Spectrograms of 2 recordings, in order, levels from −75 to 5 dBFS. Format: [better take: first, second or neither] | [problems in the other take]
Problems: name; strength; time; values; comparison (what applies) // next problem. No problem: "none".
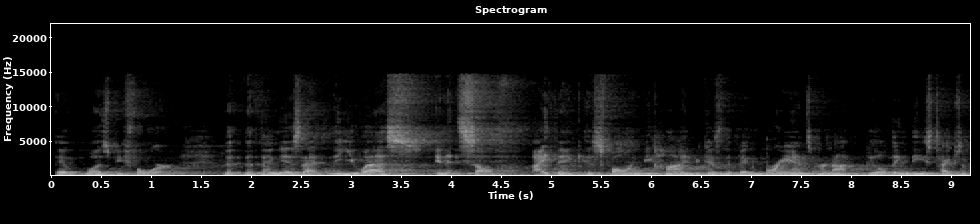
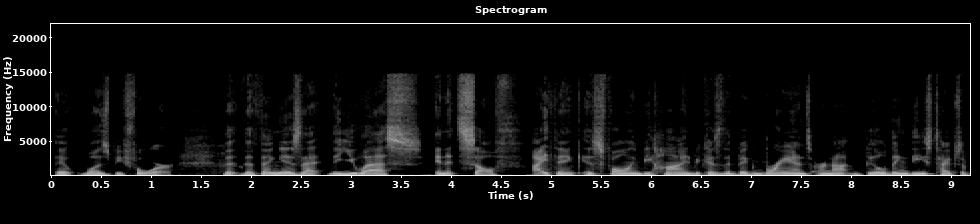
second | room echo; noticeable; dies away in 1.6 s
